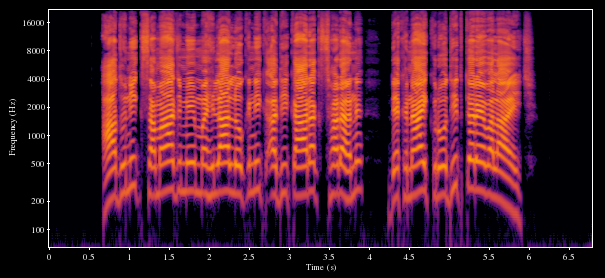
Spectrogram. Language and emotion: Maithili, angry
